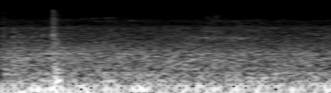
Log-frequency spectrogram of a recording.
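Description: Faint steady outdoor background rumble, with one faint click about a third of a second in.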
